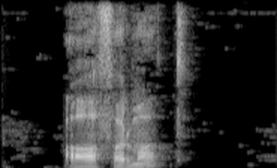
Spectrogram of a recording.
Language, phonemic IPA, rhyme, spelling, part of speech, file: Norwegian Bokmål, /ˈɑːfɔrmɑːt/, -ɑːt, A-format, noun, Pronunciation of Norwegian Bokmål «a-format».ogg
- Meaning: standard paper format series based on the basic format A0 = 841 x 1189 mm and the surface content 1 m2, where each new format is half of the previous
